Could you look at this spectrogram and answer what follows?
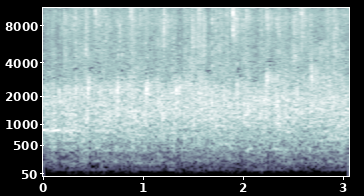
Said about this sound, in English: There's some applause. You like that?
